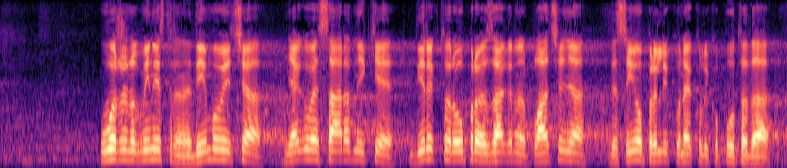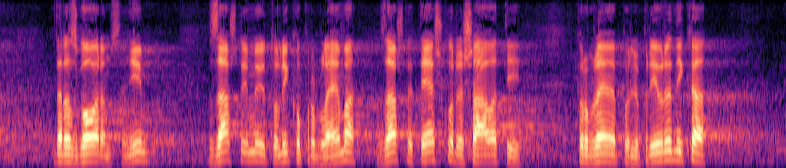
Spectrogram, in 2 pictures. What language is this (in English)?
Serbian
